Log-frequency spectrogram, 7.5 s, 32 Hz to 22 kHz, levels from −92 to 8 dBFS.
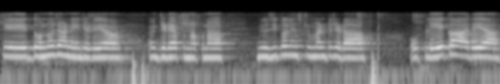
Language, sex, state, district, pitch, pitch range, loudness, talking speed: Punjabi, female, Punjab, Kapurthala, 265 Hz, 255-280 Hz, -14 LUFS, 145 wpm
